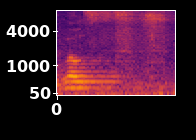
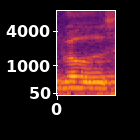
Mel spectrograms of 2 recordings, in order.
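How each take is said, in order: First: The word ends in a hissing s sound. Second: The word ends in a buzzing z sound. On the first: "we can't say it as an air S. It's unpronounceable" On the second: "z, kind of choking through that, totally unpronounceable"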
